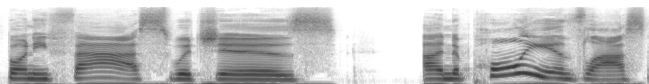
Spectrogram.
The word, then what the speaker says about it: Boniface: not to be that person but it's actually pronounced bony fast which is a napoleon's last name which probably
